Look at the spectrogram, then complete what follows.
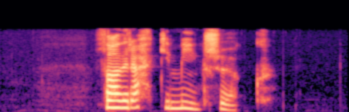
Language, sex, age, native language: Icelandic, female, 40-49, Icelandic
